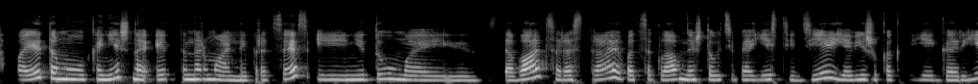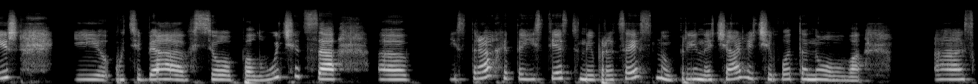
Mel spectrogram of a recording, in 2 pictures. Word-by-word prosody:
Поэтому, 240 Hz, -1 st, +3 dB
конечно, 230 Hz, +4 st, +1 dB
это 230 Hz, +1 st, -3 dB
нормальный 225 Hz, -4 st, +1 dB
процесс, 240 Hz, -, -2 dB
и 215 Hz, -1 st, -3 dB
не 215 Hz, +1 st, +1 dB
думай 200 Hz, -5 st, -3 dB
сдаваться, 220 Hz, -, +1 dB
расстраиваться, 215 Hz, +2 st, -2 dB
главное, 215 Hz, +2 st, +1 dB
что 220 Hz, 0 st, -3 dB
у 210 Hz, -, -3 dB
тебя 210 Hz, 0 st, -6 dB
есть 220 Hz, +2 st, -6 dB
идея. 220 Hz, +10 st, -2 dB
Я 215 Hz, -4 st, -1 dB
вижу, 220 Hz, +1 st, -1 dB
как 210 Hz, -1 st, -9 dB
ты 210 Hz, -, -32 dB
ей 205 Hz, 0 st, -8 dB
горишь, 200 Hz, +12 st, +2 dB, 0.5 s
и 225 Hz, -2 st, -2 dB
у 220 Hz, -, -3 dB
тебя 225 Hz, -1 st, +3 dB
всё 220 Hz, 0 st, 0 dB
получится, 245 Hz, -, +4 dB, 0.4 s
э. 225 Hz, -1 st, +4 dB, 0.4 s
И 235 Hz, -, -11 dB
страх- 275 Hz, -, -1 dB
это 270 Hz, -2 st, -6 dB
естественный 235 Hz, 0 st, -1 dB
процесс, 220 Hz, +10 st, -1 dB
ну, 270 Hz, -8 st, +2 dB
при 245 Hz, +3 st, -2 dB
начале 235 Hz, +7 st, +2 dB
чего-то 240 Hz, -1 st, -1 dB
нового. 195 Hz, -5 st, +1 dB, 0.7 s
А 230 Hz, 0 st, +1 dB
225 Hz, 120 wpm, -22 LUFS, 210-240 Hz, 0.7 s, получится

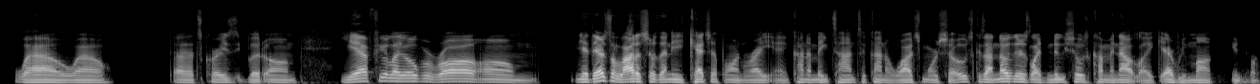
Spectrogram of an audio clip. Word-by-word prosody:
Wow, 110 Hz, -2 st, +2 dB
wow. 100 Hz, -1 st, -2 dB, 0.6 s
That's 100 Hz, -1 st, -3 dB
crazy, 110 Hz, -1 st, -4 dB
but 105 Hz, +1 st, -3 dB
um, 105 Hz, -2 st, -3 dB, 0.4 s
yeah, 120 Hz, +7 st, +3 dB
I -, -, +3 dB
feel 160 Hz, +2 st, -3 dB
like 145 Hz, -2 st, +3 dB
overall, 130 Hz, -4 st, +2 dB
um, 95 Hz, -2 st, -8 dB, 0.4 s
yeah, 125 Hz, +1 st, +2 dB
there's 160 Hz, +7 st, +6 dB
a -, -, +3 dB
lotta 125 Hz, +2 st, +8 dB
shows 120 Hz, -1 st, -2 dB
I 115 Hz, -, +2 dB
need 115 Hz, -2 st, 0 dB
to -, -, -26 dB
catch 115 Hz, -3 st, +1 dB
up 115 Hz, -1 st, -6 dB
on, 105 Hz, -2 st, -4 dB
right? 100 Hz, 0 st, -3 dB
And 95 Hz, +1 st, -9 dB
kinda 115 Hz, -2 st, -4 dB
make 105 Hz, 0 st, -3 dB
time 105 Hz, -1 st, -3 dB
to 105 Hz, -, -10 dB
kinda 105 Hz, -2 st, -4 dB
watch 105 Hz, +3 st, -1 dB
more 105 Hz, -2 st, -5 dB
shows 120 Hz, +5 st, -3 dB
'cause 120 Hz, -, -7 dB
I 115 Hz, -, +5 dB
know 130 Hz, +4 st, +3 dB
there's 125 Hz, -3 st, +1 dB
like 105 Hz, -3 st, +1 dB
new 115 Hz, +2 st, -1 dB
shows 110 Hz, 0 st, -2 dB
coming 105 Hz, -3 st, -4 dB
out 105 Hz, -2 st, +2 dB
like 90 Hz, 0 st, -6 dB
every 105 Hz, -2 st, 0 dB
month, 95 Hz, -1 st, -3 dB
you 90 Hz, -, -7 dB
know. 95 Hz, -3 st, -13 dB
105 Hz, 225 wpm, -23 LUFS, 100-120 Hz, 0.6 s, lotta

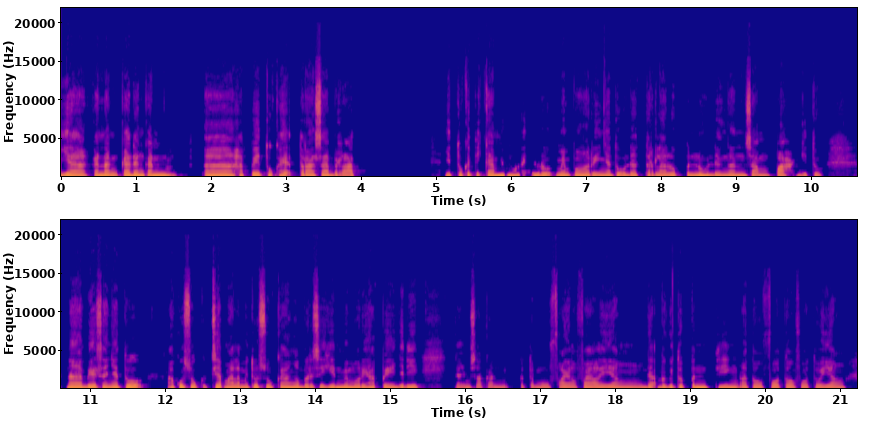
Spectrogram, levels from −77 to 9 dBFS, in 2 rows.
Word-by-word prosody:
iya, 130 Hz, 0 st, +5 dB, 0.3 s
kanang 155 Hz, +6 st, +4 dB
kadang 155 Hz, +6 st, +5 dB
kan, 255 Hz, 0 st, +4 dB, 0.7 s
eee, 140 Hz, 0 st, +5 dB
HP 145 Hz, -1 st, -3 dB, 0.2 s
itu 220 Hz, -, -1 dB
kayak 140 Hz, -1 st, -1 dB
terasa 135 Hz, 0 st, +2 dB
berat 110 Hz, -2 st, -2 dB, 1.2 s
itu 130 Hz, +9 st, -2 dB
ketika 140 Hz, +4 st, -1 dB
memori 120 Hz, -6 st, +3 dB
nyuruh 165 Hz, +9 st, 0 dB
memorinya 125 Hz, -2 st, +1 dB
tuh 185 Hz, 0 st, 0 dB
sudah 125 Hz, -1 st, 0 dB
terlalu 120 Hz, -1 st, -1 dB
penuh 135 Hz, +6 st, +3 dB
dengan 125 Hz, 0 st, +1 dB
sampah, 115 Hz, -2 st, -3 dB
gitu. 115 Hz, 0 st, -6 dB, 0.5 s
Nah, 125 Hz, -2 st, +4 dB
biasanya 120 Hz, +1 st, +3 dB
tuh 215 Hz, -, +2 dB, 0.3 s
aku 155 Hz, +7 st, +1 dB
suk 155 Hz, -5 st, -2 dB
setiap 145 Hz, -2 st, +3 dB
malam 120 Hz, 0 st, +2 dB
itu 205 Hz, +11 st, +1 dB
suka 155 Hz, +1 st, 0 dB
ngebersihin 125 Hz, +3 st, +1 dB
memori 125 Hz, -2 st, +3 dB
HP. 130 Hz, -1 st, -1 dB
Jadi 135 Hz, +4 st, 0 dB, 0.5 s
kayak 120 Hz, 0 st, -7 dB
misalkan 120 Hz, +2 st, -9 dB
ketemu 115 Hz, -3 st, -8 dB
file-file 115 Hz, 0 st, -3 dB, 0.2 s
yang 115 Hz, 0 st, -1 dB, 0.4 s
nggak 120 Hz, -, 0 dB
begitu 120 Hz, -1 st, 0 dB
penting 145 Hz, -1 st, +1 dB
atau 115 Hz, -4 st, -2 dB
foto-foto 115 Hz, 0 st, -4 dB
yang 115 Hz, +1 st, -3 dB
125 Hz, 130 wpm, -23 LUFS, 120-140 Hz, 1.2 s, iya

